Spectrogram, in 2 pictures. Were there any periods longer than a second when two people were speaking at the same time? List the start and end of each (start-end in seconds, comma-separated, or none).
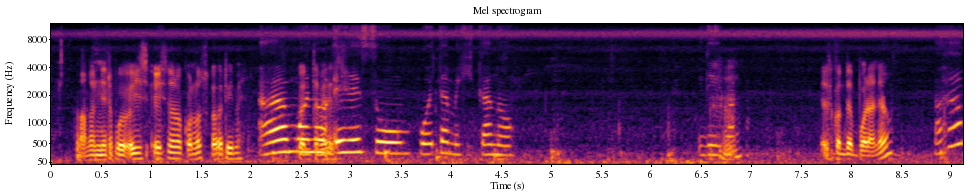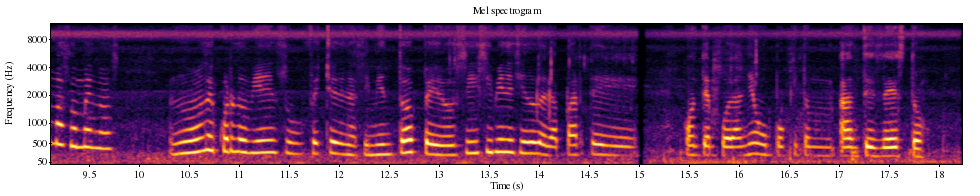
none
